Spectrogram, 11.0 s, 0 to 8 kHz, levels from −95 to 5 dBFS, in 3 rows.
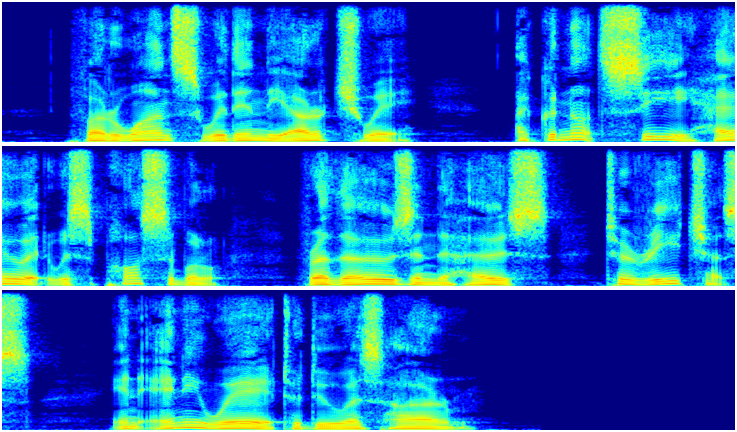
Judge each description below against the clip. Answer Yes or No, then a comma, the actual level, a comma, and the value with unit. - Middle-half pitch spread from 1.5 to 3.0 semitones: No, average, 3.7 semitones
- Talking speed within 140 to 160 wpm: Yes, average, 155 wpm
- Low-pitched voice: Yes, low, 110 Hz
